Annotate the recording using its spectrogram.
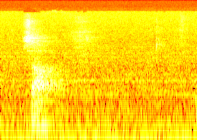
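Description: Near silence: faint room tone after a single short spoken word.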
